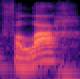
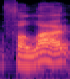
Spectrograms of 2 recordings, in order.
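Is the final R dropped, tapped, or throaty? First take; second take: throaty; tapped. First: The final R is made in the throat. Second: The final R is a light tap.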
